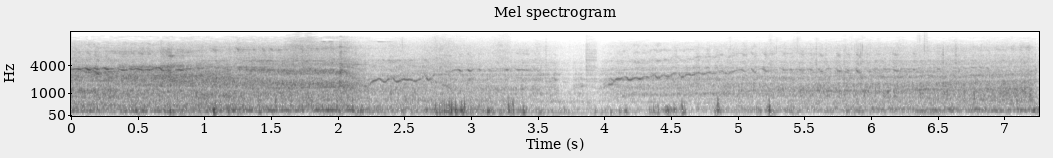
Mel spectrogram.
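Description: Electric drive motors and gearbox of a Power Wheels ride-on converted to a tracked snowmobile, whining as it drives through snow. The high whine wavers, and in the second half it rises in pitch as the machine speeds up.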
